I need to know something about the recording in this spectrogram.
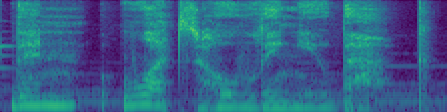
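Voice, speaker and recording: Slow, tender fading mother, over music. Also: fairly low pitch, mellow. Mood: tender farewell. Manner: tender, solemn, storybook-like delivery. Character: gentle, fading motherly woman writer, a magical echo. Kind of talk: video game voice acting. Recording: music behind the voice. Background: game music.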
